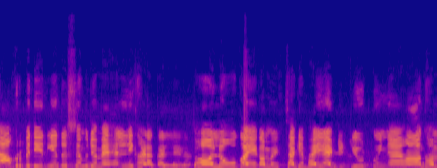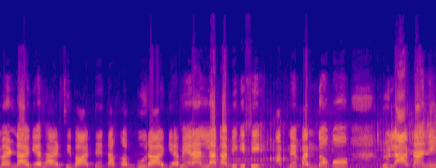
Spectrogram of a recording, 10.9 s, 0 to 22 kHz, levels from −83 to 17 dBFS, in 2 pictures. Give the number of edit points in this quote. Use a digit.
2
